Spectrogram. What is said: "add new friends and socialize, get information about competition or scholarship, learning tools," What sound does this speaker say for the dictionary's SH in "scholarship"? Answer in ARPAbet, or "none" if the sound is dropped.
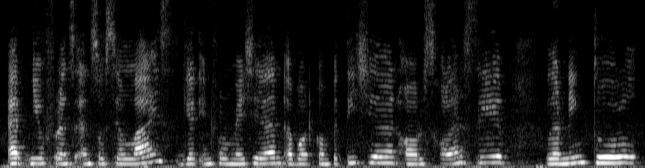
S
